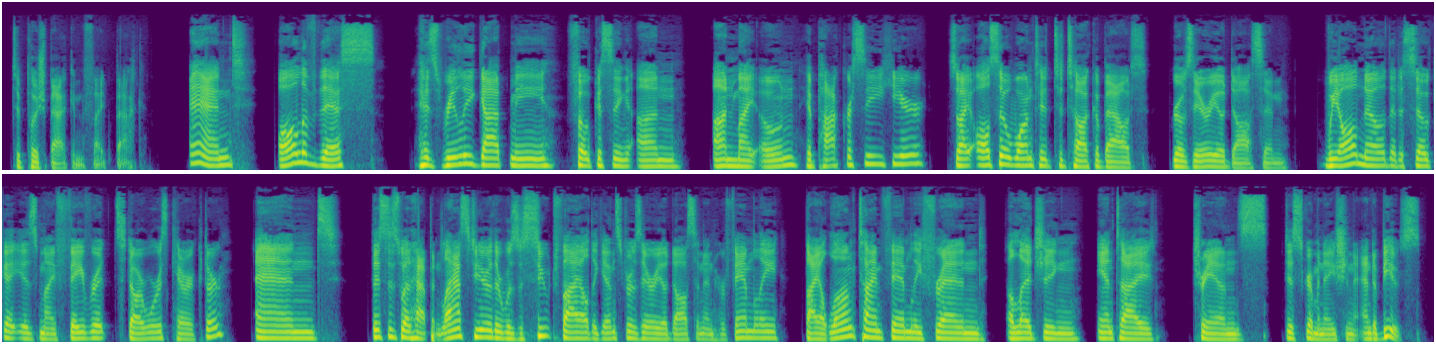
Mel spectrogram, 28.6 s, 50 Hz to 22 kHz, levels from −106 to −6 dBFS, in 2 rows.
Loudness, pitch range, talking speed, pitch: -18 LUFS, 135-165 Hz, 145 wpm, 150 Hz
